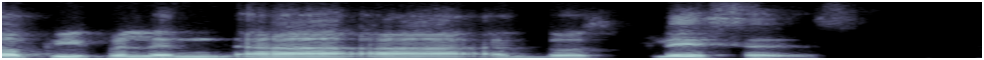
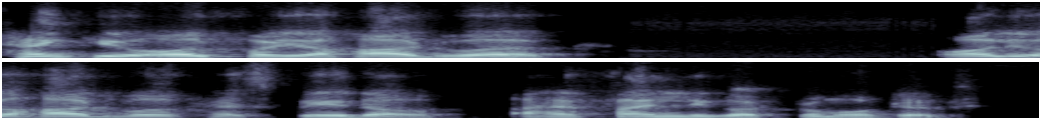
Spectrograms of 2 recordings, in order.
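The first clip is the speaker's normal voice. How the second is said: heavily sarcastic, ironic and mocking. Retelling a manager's farewell speech at work: imitating a sarcastic farewell speech. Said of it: "very sarcastically he said that".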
